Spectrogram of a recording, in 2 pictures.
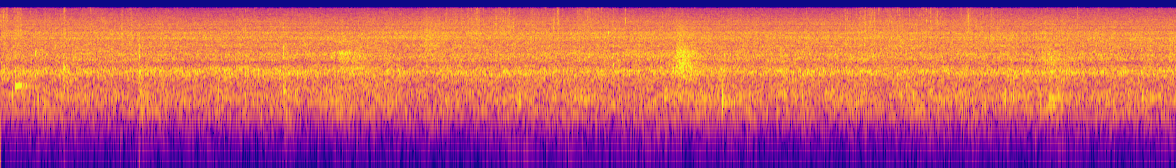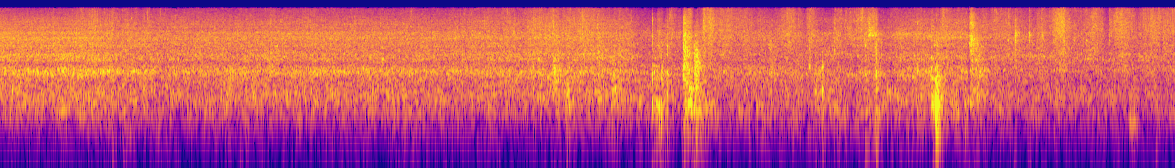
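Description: Steady hiss of steam from a metal steamer pot on the boil, steaming sago-cake batter in a loaf pan. A few light knocks come late on.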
